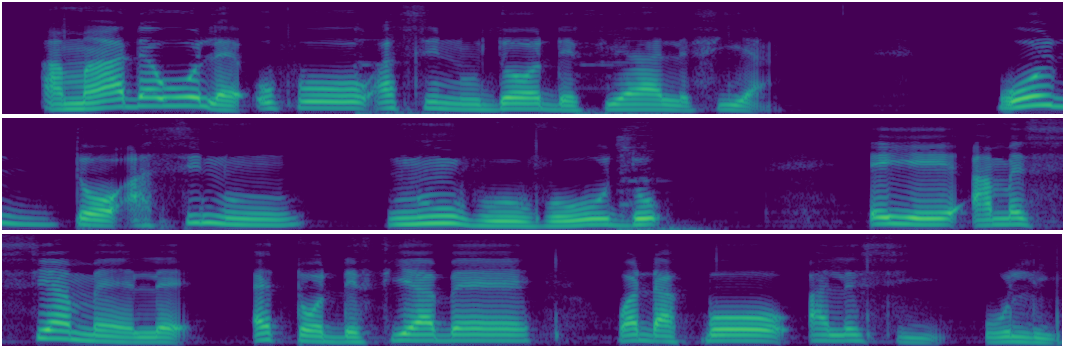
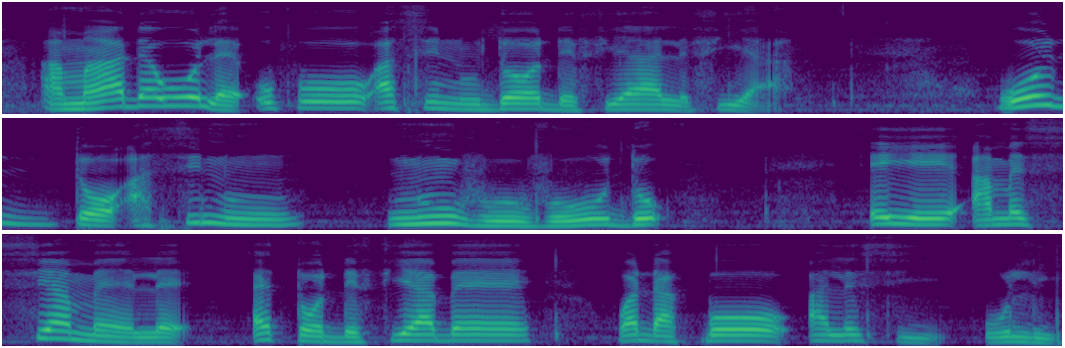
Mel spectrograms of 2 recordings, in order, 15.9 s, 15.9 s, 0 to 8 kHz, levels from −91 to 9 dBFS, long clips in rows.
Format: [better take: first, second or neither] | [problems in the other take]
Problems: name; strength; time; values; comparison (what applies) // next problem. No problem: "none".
second | noise reduction (neural mask model DeepFilterNet 3)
